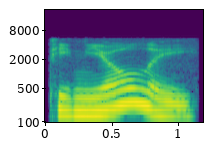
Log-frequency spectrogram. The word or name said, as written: pignoli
